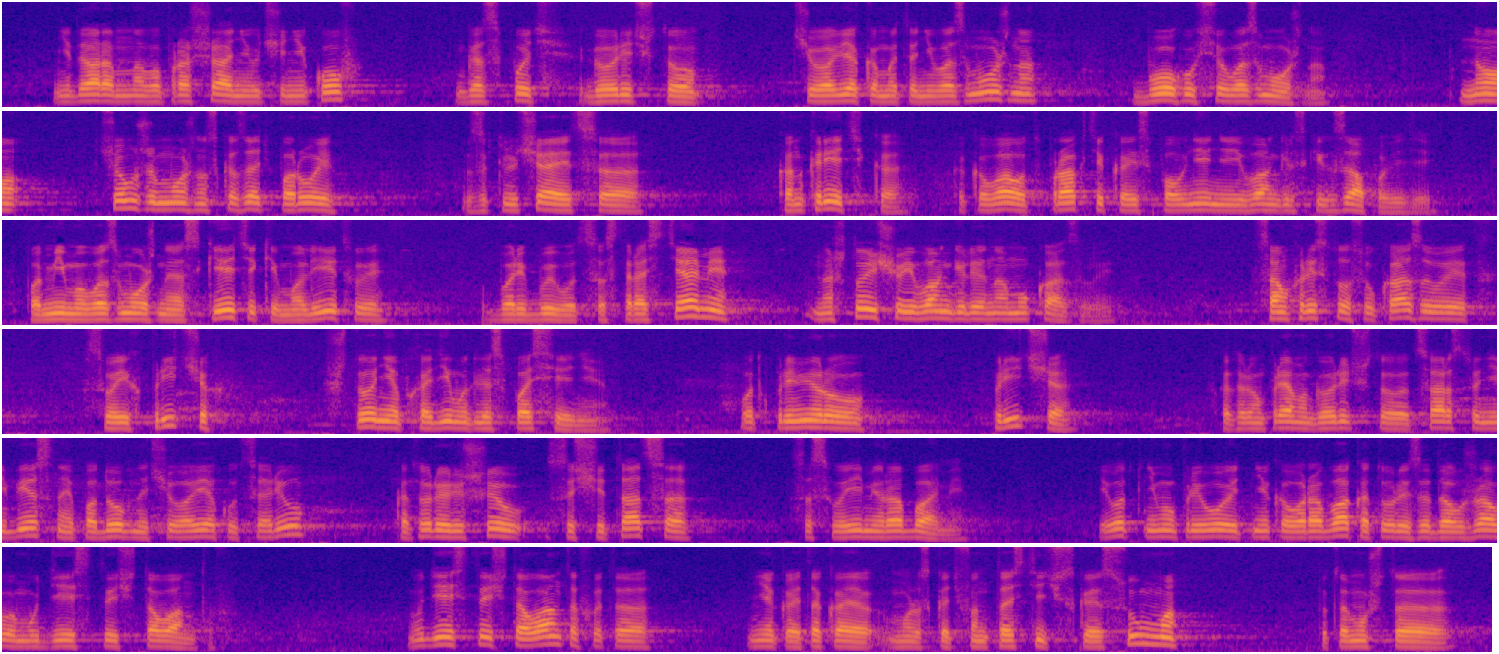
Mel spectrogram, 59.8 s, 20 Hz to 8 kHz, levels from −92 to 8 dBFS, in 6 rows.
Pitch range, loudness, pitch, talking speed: 125-145 Hz, -25 LUFS, 135 Hz, 100 wpm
